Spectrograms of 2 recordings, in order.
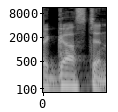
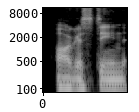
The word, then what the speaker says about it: Augustine: By the way, I should correct myself. I said I said Augustine. I should have said Augustine.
